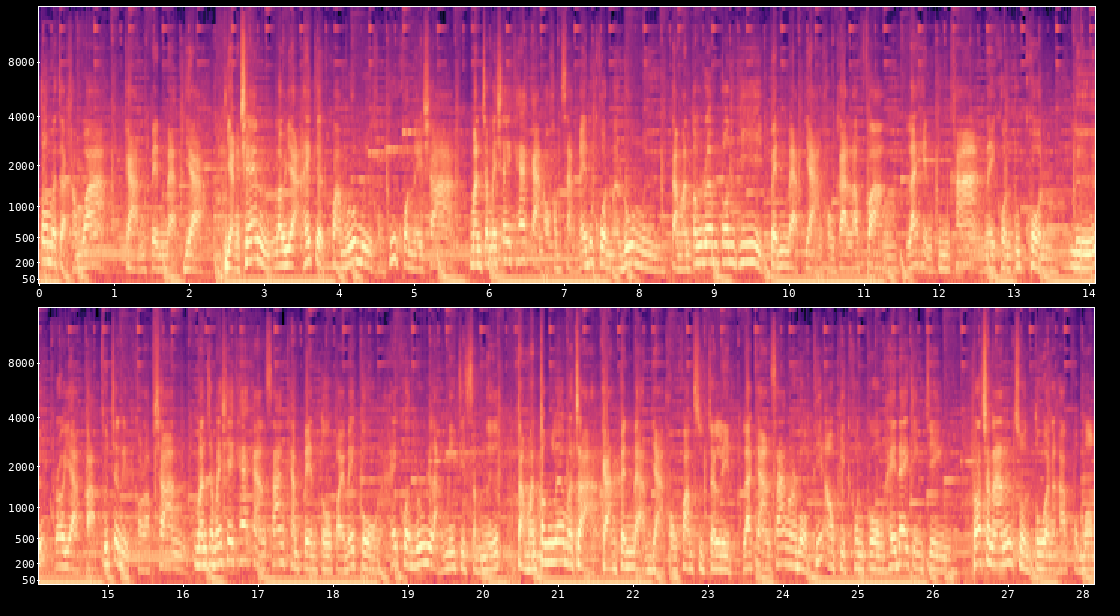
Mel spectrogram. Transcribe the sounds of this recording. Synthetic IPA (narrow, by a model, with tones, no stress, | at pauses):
t̪o˥˩nmaː˧t͡ɕaː˨˩kʰːa˧mwaː˥˩ | kaː˧npe˧nbɛː˨˩p̚jaː˨˩kjaː˨˩ŋt͡ɕʰe˥˩nɾa˧wjaː˨˩k̚ha˥˩jkɤː˨˩t̪̚kʰwaː˧mɾu˥˩əmːɯː˧kʰɔː˩˦ŋpʰuː˥˩kʰo˧nːa˧jt͡ɕʰaː˥˩t̪̚ma˧nt͡ɕa˨˩ʔma˥˩jt͡ɕʰa˥˩jkʰɛː˥˩kaː˧nʔɔː˨˩kʰa˧msa˨˩ŋha˥˩jt̪ʰu˦˥kʰːo˧nmaː˧ɾu˥˩əmːɯː˧t̪ɛː˨˩ma˧nt̪ɔ˥˩ŋɾɤː˥˩mt̪o˥˩nt̪ʰiː˥˩pe˧nbɛː˨˩p̚jaː˨˩ŋkʰɔː˩˦ŋkaː˧nɾa˦˥p̚fa˧ŋ | lɛ˦˥ʔɦe˩˦nkʰu˧nkʰaː˥˩na˧jkʰo˧nt̪ʰu˦˥kʰːo˧n | ɾɯː˩˦ɾa˧wjaː˨˩k̚pɾa˨˩p̚t̪ʰu˦˥t̪̚t͡ɕa˧ɾi˨˩t̪̚kʰɔː˧ɾa˦˥p̚t͡ɕʰa˥˩nma˧nt͡ɕa˨˩ma˥˩jt͡ɕʰa˦˥˩jkʰɛː˥˩kaː˧nsaː˥˩ŋkʰɛː˧mpeː˧nt̪oː˧pa˧jma˥˩jkoː˧ŋha˥˩jkʰo˧nɾu˥˩nla˩˦ŋmiː˧t͡ɕi˨˩t̪̚sa˨˦mnɯ˦˥t̪̚t̪ɛː˨˩ma˧nt̪ɔ˥˩ŋɾɤː˥˩mːaː˧t͡ɕaː˨˩kːaː˧npe˧nbɛː˨˩p̚jaː˨˩ŋkʰɔː˩˦ŋkʰwaː˧msu˨˩t̪̚t͡ɕa˧ɾi˨˩t̪̚lɛ˦˥kaː˧nsaː˥˩ŋɾa˧bo˨˩p̚t̪ʰiː˥˩ʔa˧wpʰi˨˩t̪̚kʰo˧nkoː˧ŋɦa˥˩jdaː˥˩jt͡ɕi˧ŋt͡ɕi˧ŋ | pʰɾɔ˦˥t͡ɕʰa˧na˦˥nsu˨˩ənt̪u˧ɐna˦˥kʰa˦˥pʰːo˩˦mːɔː˧ŋ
